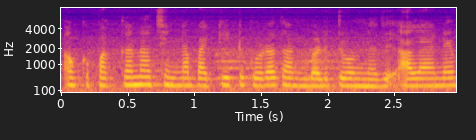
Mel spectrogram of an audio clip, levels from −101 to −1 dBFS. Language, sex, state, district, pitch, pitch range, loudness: Telugu, male, Andhra Pradesh, Guntur, 220 Hz, 210-225 Hz, -16 LUFS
